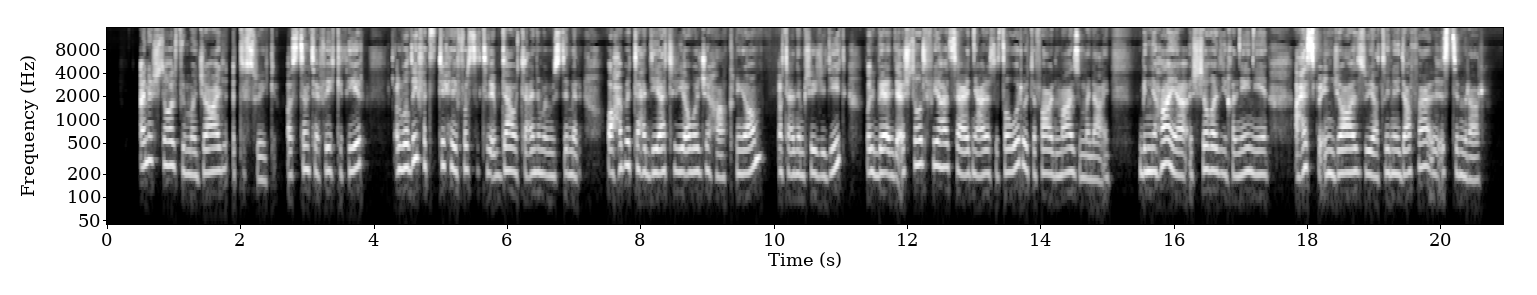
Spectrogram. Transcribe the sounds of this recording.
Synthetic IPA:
ʔanaʔaʃt̪aɣɪlfimad͡ʒaːlɪt̪ʰːḁswiːkwʔast̪amt̪ɪʕfiːkɪθiːɾ | ʔɪlwɑðˤiːfat̪ɪ̥t̪ːiːħlifʊɾsˤɑlʔɪb̚d̪aːʔwat̪ʕalːamɪlmʊst̪amɪrːwʔaħabːɪt̪ːaħad̪ːɪjaːt̪ɪlːiʔawad͡ʒːɪhhakɪlːjoːm | ʔat̪ʕalːambʃeːd͡ʒɪd̪iːd̪wɪlbeːʔɪlːiʔaʃt̪aɣɪlfiːhat̪saːʕɪd̪niʕalat̪ːɑt̪ˤɑwːʊɾwɪt̪ːafaːʕʊlmaʕzʊmalaːʔi | bɪnːɪɦaːjaʔaʃt̪aɣɪljxalːiːniʔaħɪsːbɪʔɪnd͡ʒaːzwjʊʕt̪ˤiːnijd̪aːfɪʕlɪlɪst̪ɪmɾɑːɾˤ

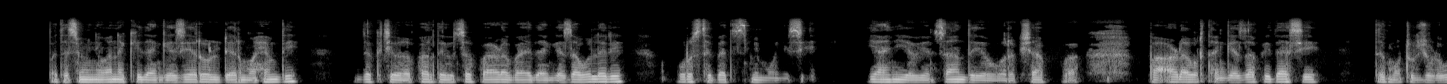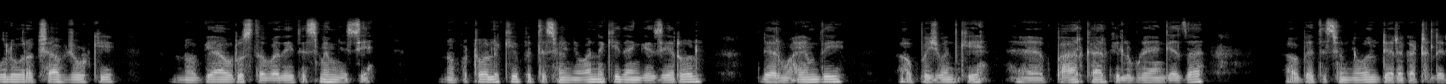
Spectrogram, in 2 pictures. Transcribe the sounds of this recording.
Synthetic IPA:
pət̪asmimniwanakʰed̪əaŋɡezeɾolɖeɾmʊhɪmd̪i | zəkḁt͡ʃejawnafaɾd̪əjawt͡səpəaɽabɑjad̪aŋɡezawəlaɾi | wɾust̪abjɑt̪ʰḁsmimwənisi̥ | jɑnijawɪnsɑnd̪əjawɾakʃɑp | pə̰ʔa̰ɽawəɾt̪ʰaːŋɡezapajd̪ɑsi | d̪̥əmoʈʊɾd͡ʒoɽawəlowaɾʔakʃɑfd͡ʒoɽkʰi | nobjɑwɾust̪aβad̪ajt̪asmimnisi | nopəʈʰolakʰepət̪asmimniwənakʰed̪əaŋɡezeɾol | ɖeɾmʊhɪmd̪aj | a̰wpəʒwand̪kʰe | pəhaɾkʰɑɾkʰelʊmɽajaŋɡeza | a̰wbjɑt̪asmimniwəlɖeɾaɡaʈʰalaɾi

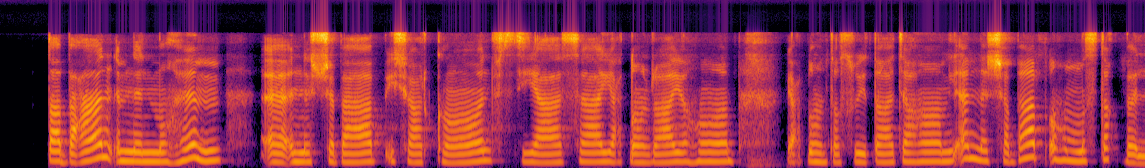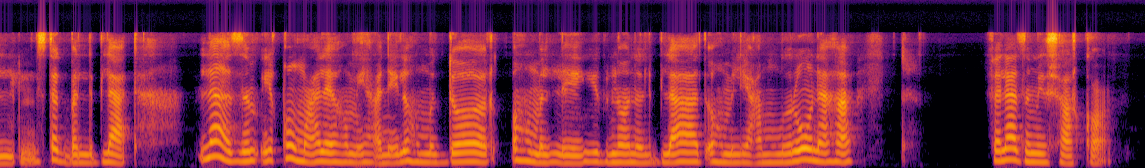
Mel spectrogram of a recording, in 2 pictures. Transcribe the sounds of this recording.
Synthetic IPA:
t̪ˤɑbʕɑnmɪnɪlmʊɦɪmː | ʔɪnːɪʃːabaːbjʃɑːɾˤkuːnfi̥sːɪjaːsajʊʕt̪ˤuːnɾˤɑːjaɦʊmjʊʕt̪ˤuːnt̪ɑsˤwiːt̪ˤɑːt̪ɦʊmlɪʔanːaʃːabaːbʔʊɦʊmːʊst̪aq̚balmʊst̪aq̚balɪblaːd̪̥ | laːzɪmjquːmʕaleːɦʊmjaʕnilaɦʊmɪd̪ːoːɾwʊɦʊmɪlːijɪbnuːnɪlblaːd̪ʔʊɦʊmɪlːijʕamːɪɾuːna | falaːzɪmjʃɑːɾˤkṵːn

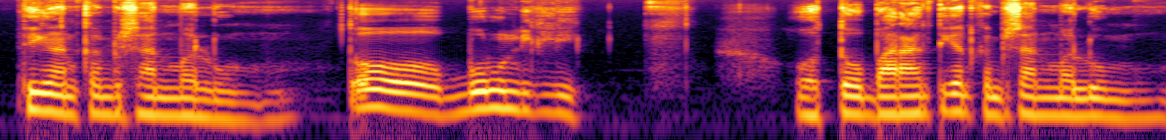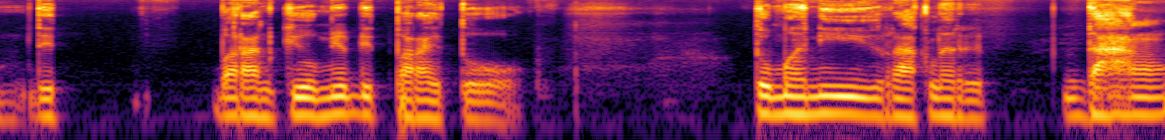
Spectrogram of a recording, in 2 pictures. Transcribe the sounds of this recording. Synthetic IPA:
tiŋankamiɾsanmalum | to̞buɾuniklik̚ | oto̞baɾantiŋankamiɾsanmalumdet̚ | baɾankio̞miap̚det̚paɾajto̞̰ | to̞maniɾaklaɾep̚ | daŋ

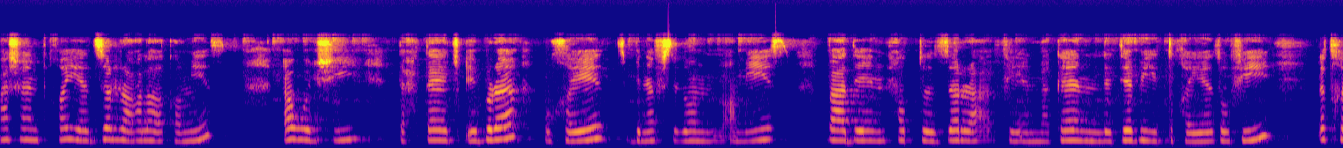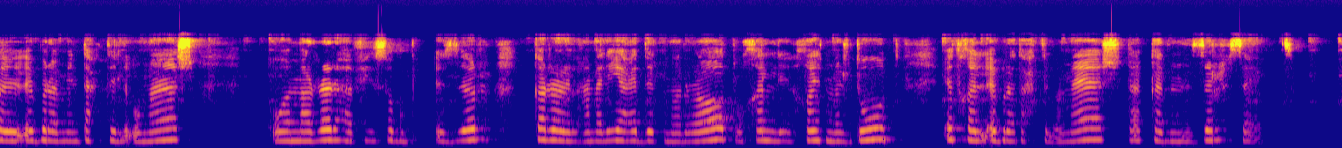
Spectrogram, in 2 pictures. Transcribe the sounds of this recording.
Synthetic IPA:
ʕaʃaːnt̪xajːɑt̪zʊrˤːɑʕalaqɑmiːsˤʔawːalʃiːt̪ɪħt̪aːd͡ʒʔɪbɾawxeeːt̪bɪnafsloːnɪlʔɑ̰miːsˤ | baʕd̪eːnːħʊt̪ˤːɪzːʊrˤːɑfilmakaːnɪlːit̪ɪbit̪xajːɪt̪ufiː | ʔɪd̪xʊlɪlʔɪbɾamɪnt̪aħt̪ɪlʔʊ̰maːʃ | wɪmɑrˤːɑɾˤɦafisˤʊɡb | ɪzːʊrː | karˤːɑɾˤɪlʕamalɪjːaʕɪd̪ːamɑrˤːɑːt̪wxalːilxeːt̪maʒd̪uːd̪ʔɪd̪xʊlɪlʔɪbɾat̪aħt̪ɪlʔʊmaːʃt̪ʔakːad̪ʔɪnːɪzːʊrːsaːbt̪

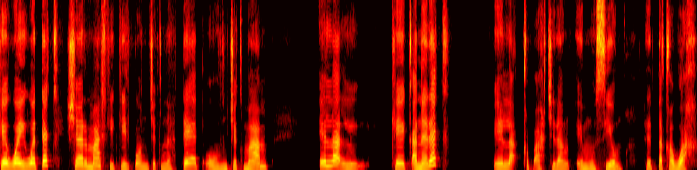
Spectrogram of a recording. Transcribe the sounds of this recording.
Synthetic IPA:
kewajwat̪ekʃaɾmalkekilpont͡ʃeknaχt̪eʔt̪ont͡ʃekmaːm | elaʔ | kʰekʼaneɾek | elaʔqaɓaχt͡ʃiɾaŋemosjoŋ | ɾet̪aqawaχ

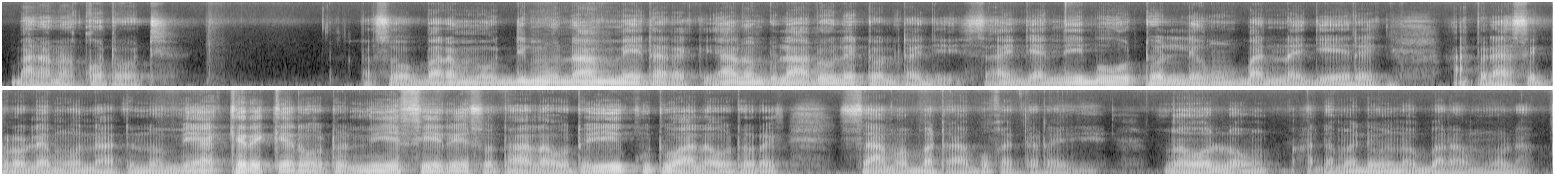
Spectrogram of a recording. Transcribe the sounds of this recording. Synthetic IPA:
baɾamakototi̥ | pasobaɾamodimunametaɾekjaːlonduladoːletoltaɟḛsa̰ɲɟanːibeotolːeŋubanːaɟeɾe | a̰peɾasipɾoblemona̰ːtinomeakeɾekeɾeotonijefeɾesotaːlawotojekutuwalawotoɾḛsa̰ːmabatabukataɾa̰ɟe | ŋawoloŋa̰damadimuno̰ba̰ɾa̰mo̰la

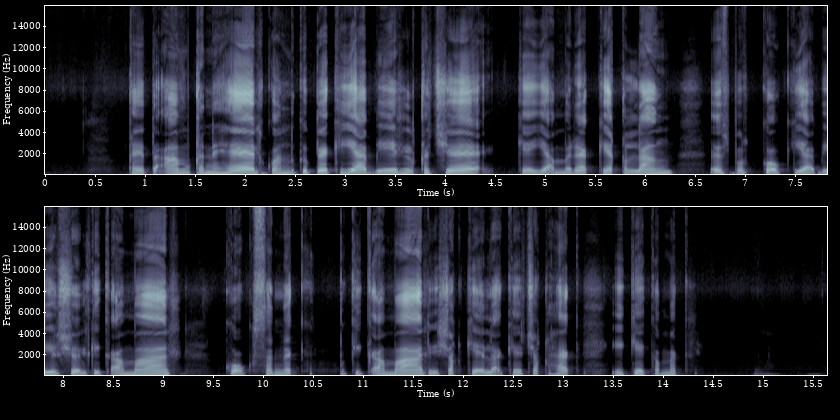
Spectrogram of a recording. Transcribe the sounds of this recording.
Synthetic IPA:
qet̪a̰ʔamqaneχeːlkwand̪okipekijaɓiːlliqat͡ʃeːʔ | keja̰ʔmaɾekːeqalaŋ | ʔespoɾkoʔkijaɓiːlʃeʔlkikʼamaːl | kʰoʔksanek | pakikʼa̰maːliʃaq͡χkeʔla̰ʔket͡ʃaqχekikekamek

